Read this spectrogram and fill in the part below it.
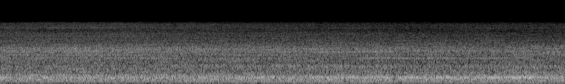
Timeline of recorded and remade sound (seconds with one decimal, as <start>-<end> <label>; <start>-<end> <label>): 0.0-5.7 recorded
